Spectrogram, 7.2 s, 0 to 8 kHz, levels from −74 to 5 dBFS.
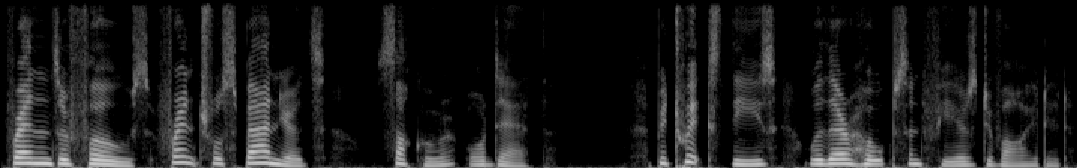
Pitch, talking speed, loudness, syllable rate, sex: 200 Hz, 135 wpm, -20 LUFS, 4.3 syllables/s, female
